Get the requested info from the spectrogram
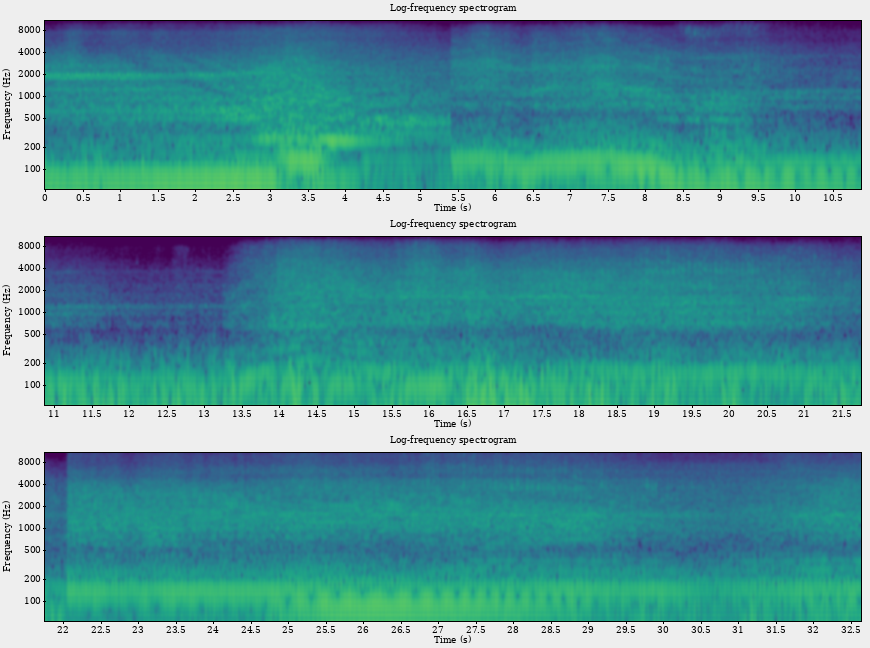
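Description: Light single-engine propeller planes running: one passes low with its engine pitch falling as it goes by, then engines running at low power as the planes taxi on the grass strip, in several clips joined by abrupt cuts.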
